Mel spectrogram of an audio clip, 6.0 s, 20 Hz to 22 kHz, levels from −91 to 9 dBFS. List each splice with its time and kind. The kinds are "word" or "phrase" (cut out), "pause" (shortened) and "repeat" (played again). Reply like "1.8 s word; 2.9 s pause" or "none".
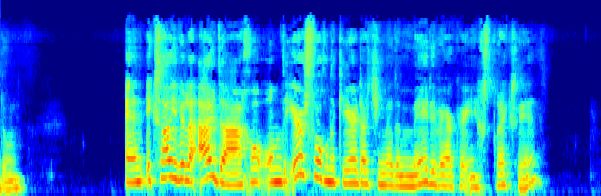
none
